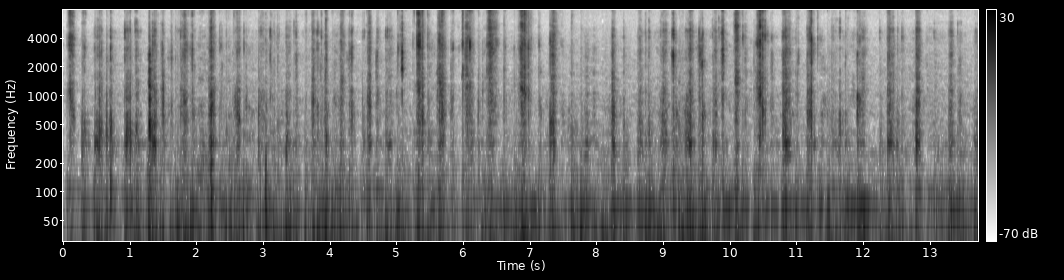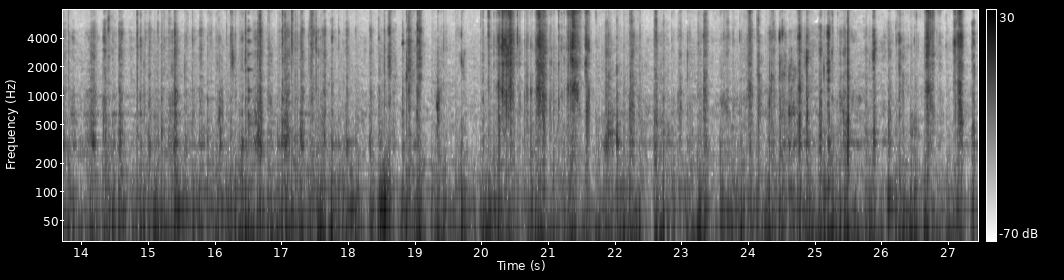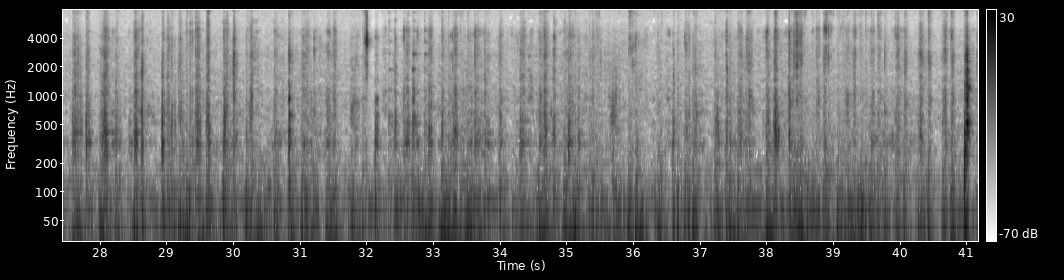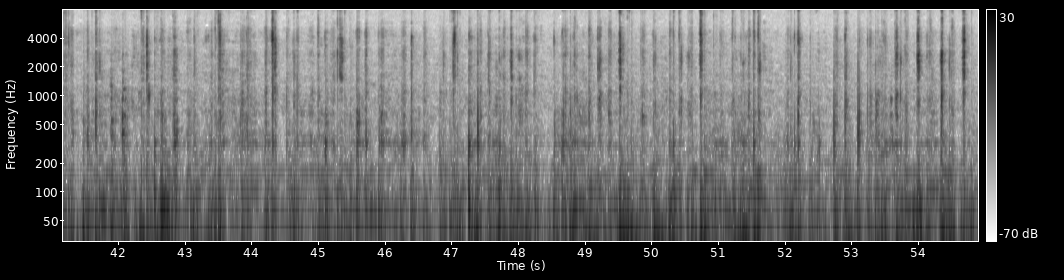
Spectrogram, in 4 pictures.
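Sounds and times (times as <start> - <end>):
crunching bites of cucumber: 20.0 - 21.9.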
